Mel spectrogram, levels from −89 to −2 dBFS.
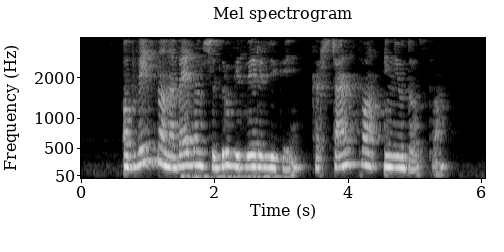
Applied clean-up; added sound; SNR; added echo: classical method WPE with log-MMSE.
